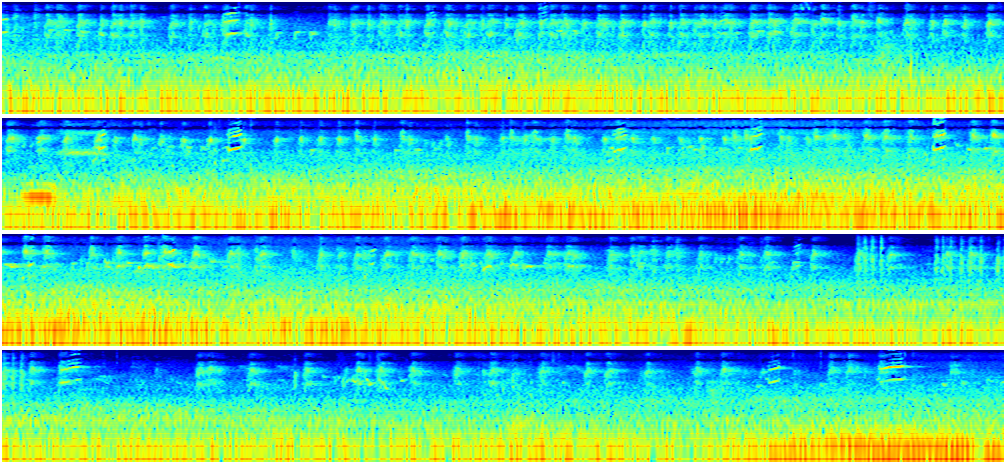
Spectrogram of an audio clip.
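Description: Small birds chirping, with many short high chirps scattered throughout, over a low rumble of wind and handling on the phone microphone.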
